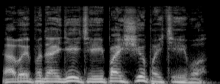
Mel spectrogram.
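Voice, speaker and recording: A man's voice: medium pitch, lively intonation, quick pace, gravelly, slightly rough, no echo, studio quality. A man voicing a proud, commanding elephant rider in a fable.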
